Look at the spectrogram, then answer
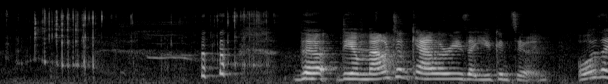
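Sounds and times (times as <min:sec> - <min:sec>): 
someone crunching into a chip: 0:00.0 - 0:02.8
speech: 0:02.0 - 0:06.0.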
